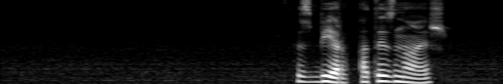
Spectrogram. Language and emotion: Russian, neutral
